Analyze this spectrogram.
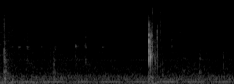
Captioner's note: none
